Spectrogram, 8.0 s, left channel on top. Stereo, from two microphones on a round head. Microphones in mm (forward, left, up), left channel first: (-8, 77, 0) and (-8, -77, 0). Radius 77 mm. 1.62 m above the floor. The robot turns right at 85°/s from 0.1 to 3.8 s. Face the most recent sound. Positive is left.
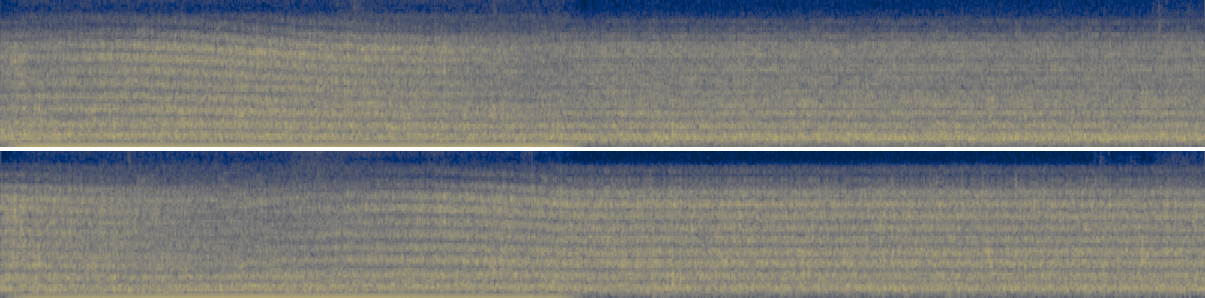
turn(degrees=-110)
